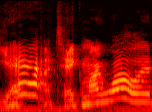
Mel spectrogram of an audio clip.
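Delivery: high pitched, loud, overeager, yielding tone.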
